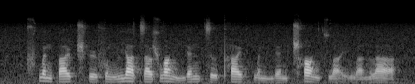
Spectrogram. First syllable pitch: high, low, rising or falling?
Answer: falling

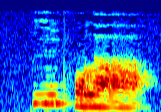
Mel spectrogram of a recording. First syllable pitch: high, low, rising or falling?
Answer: high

